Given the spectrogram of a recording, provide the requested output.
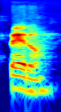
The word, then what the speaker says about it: pero: And now try to make it a little softer and say pero. Pero. It's not like English r, but you say it with r.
